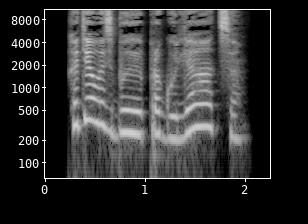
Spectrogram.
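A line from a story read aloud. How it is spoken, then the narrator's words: Sighing. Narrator (Russian): вздохнула она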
